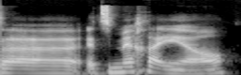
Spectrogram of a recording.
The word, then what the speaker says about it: Mechael: It's Mechael. In Arabic. And when my dad immigrated to America, he spelled it M-E-C-H-A-E-L and then decided to pronounce it Mechael to make it easier for people to say.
